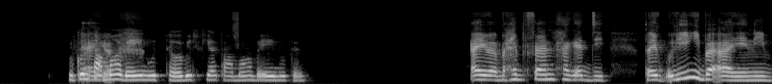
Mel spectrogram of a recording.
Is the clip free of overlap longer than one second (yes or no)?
yes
